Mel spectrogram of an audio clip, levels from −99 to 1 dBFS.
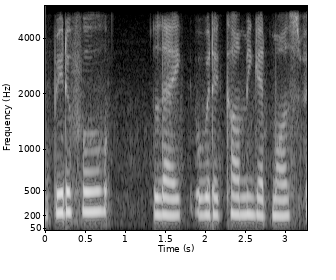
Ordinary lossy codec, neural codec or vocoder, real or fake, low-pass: none; none; real; 5.4 kHz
